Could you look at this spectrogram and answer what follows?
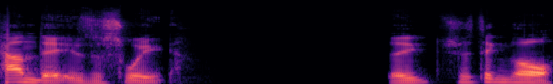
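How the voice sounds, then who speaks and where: In a very clean recording with a silent background and a dry, close sound without echo, a man with an English accent speaks in an animated tone. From England. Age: 40s. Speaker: visiting friend, gamer and streamer. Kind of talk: casual chat. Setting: live stream podcast.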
